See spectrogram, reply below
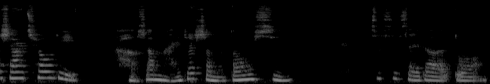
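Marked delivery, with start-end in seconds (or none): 3.7-4.9 soft unvoiced question; whispering. Real, not acted. Reader asks child softly. (悄声问)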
